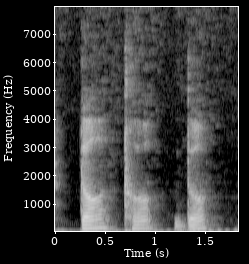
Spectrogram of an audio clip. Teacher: जीभ की नोक द्वारा ऊपर के दांतों को स्पर्श करने पर उच्चारित होती है, दंत व्यंजन कहलाती है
